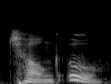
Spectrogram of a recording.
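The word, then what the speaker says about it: 宠物: Pets translates as 宠物, and is pronounced with a falling rising tone on O and a falling tone on U.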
